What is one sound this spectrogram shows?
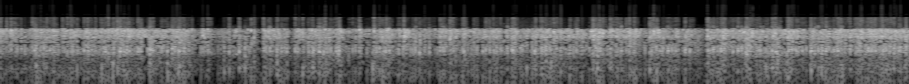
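A brush pile burns and crackles.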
